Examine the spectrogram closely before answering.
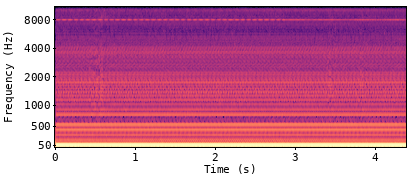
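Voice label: "lick", spoken word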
